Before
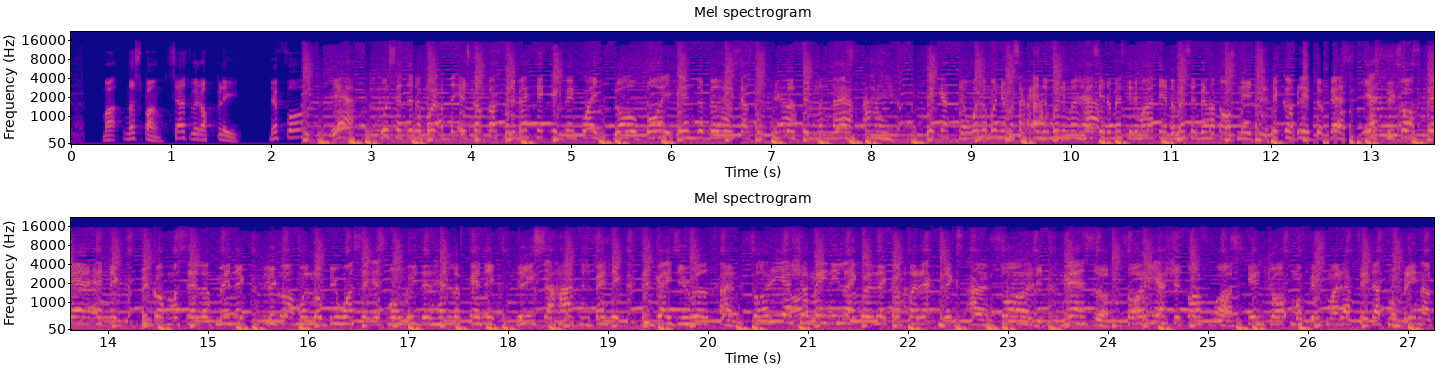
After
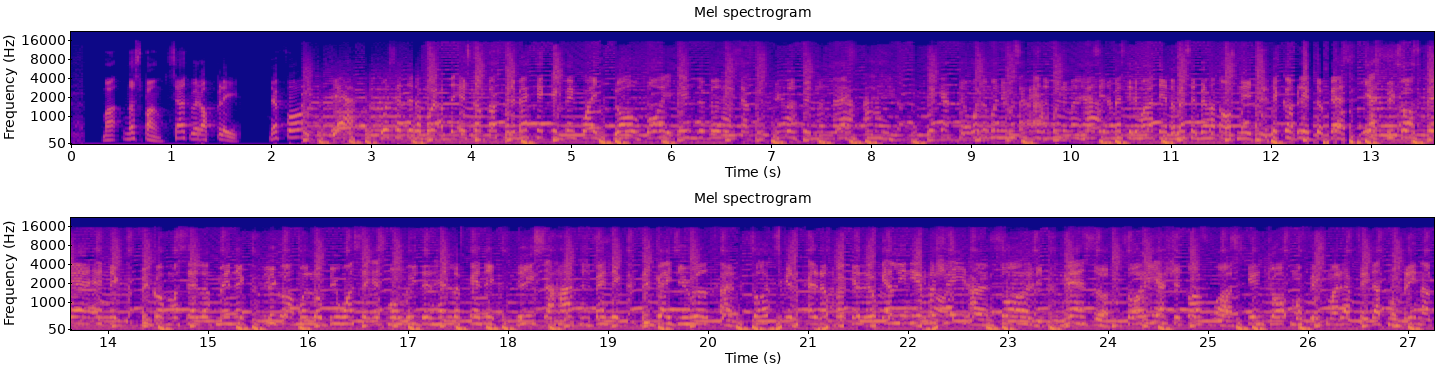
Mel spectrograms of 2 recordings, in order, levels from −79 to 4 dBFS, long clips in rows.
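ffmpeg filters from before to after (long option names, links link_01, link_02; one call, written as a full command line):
ffmpeg -i in.wav -filter_complex "[0:a]asettb=1/sr,asplit=3[link_01][link_02][link_03];[link_01]atrim=end=1.134[link_04];[link_02]atrim=start=1.13:end=3.49,asetpts=PTS-STARTPTS,afade=type=in:duration=0.004:curve=qsin,afade=type=out:start_time=2.356:duration=0.004:curve=qsin,asplit=2[link_05][link_06];[link_06]highpass=frequency=720:poles=1,volume=14dB,asoftclip=type=tanh:threshold=-14.5dB[link_07];[link_05][link_07]amix=inputs=2:normalize=0,lowpass=frequency=1200:poles=1,volume=-6dB[link_08];[link_03]atrim=start=3.486[link_09];[link_04][link_08]acrossfade=duration=0.004:curve1=hsin:curve2=qsin[link_10];[link_10][link_09]acrossfade=duration=0.004:curve1=qsin:curve2=hsin,asettb=1/sr,asplit=3[link_11][link_12][link_13];[link_11]atrim=end=5.584[link_14];[link_12]atrim=start=5.58:end=10.41,asetpts=PTS-STARTPTS,afade=type=in:duration=0.004:curve=qsin,afade=type=out:start_time=4.826:duration=0.004:curve=qsin,flanger=delay=16.5:depth=4.7:speed=1.2[link_15];[link_13]atrim=start=10.406[link_16];[link_14][link_15]acrossfade=duration=0.004:curve1=hsin:curve2=qsin[link_17];[link_17][link_16]acrossfade=duration=0.004:curve1=qsin:curve2=hsin,asplit=3[link_18][link_19][link_20];[link_18]atrim=end=20.592[link_21];[link_19]atrim=start=20.588:end=22.602,asetpts=PTS-STARTPTS,areverse[link_22];[link_20]atrim=start=22.598[link_23];[link_21][link_22]acrossfade=duration=0.004:curve1=hsin:curve2=hsin[link_24];[link_24][link_23]acrossfade=duration=0.004:curve1=hsin:curve2=hsin" out.wav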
